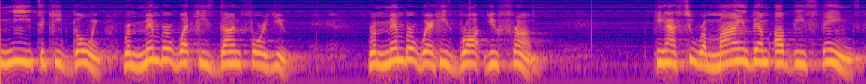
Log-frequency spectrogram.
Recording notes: Shares a message from Huffman Baptist Church, where he preached on Colossians chapter 1.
